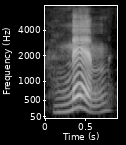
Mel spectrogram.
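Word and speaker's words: מ: men is this is wonderful it's a demonstration mem this is the this is how you spell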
